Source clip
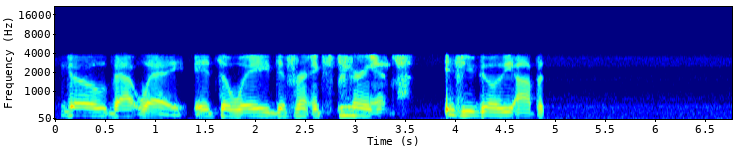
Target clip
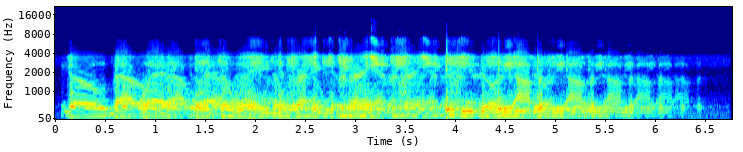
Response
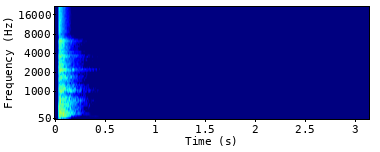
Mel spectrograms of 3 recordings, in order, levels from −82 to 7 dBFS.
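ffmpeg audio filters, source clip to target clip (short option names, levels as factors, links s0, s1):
-filter_complex "[0:a]aecho=1:1:520|910|1202|1422|1586:0.631|0.398|0.251|0.158|0.1,aeval=exprs='(tanh(7.94*val(0)+0.6)-tanh(0.6))/7.94':c=same,asplit=2[s0][s1];[1:a]atrim=start_sample=2205,asetrate=26901,aresample=44100[s2];[s1][s2]afir=irnorm=-1:irlink=0,volume=0.0631[s3];[s0][s3]amix=inputs=2:normalize=0,volume=2.11"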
